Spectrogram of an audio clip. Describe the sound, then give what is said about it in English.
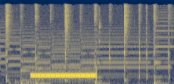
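A telephone dialing the corporate office, with a steady electronic tone lasting about a second amid short clicks and brief beeps. “It sounds like it's we're dialing the corporate office.”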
